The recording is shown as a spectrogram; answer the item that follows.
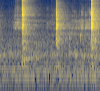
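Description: Chrome wall-mounted makeup mirror being handled and its knob turned: three sharp metallic clicks, about two-thirds of a second apart. The knob turns without switching anything on.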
